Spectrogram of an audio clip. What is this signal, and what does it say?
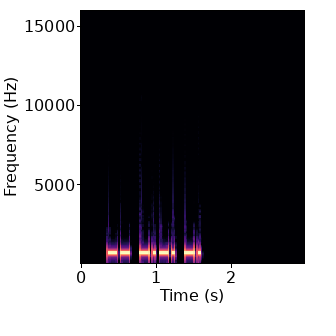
Morse code, heard as a keyed tone, about 28 wpm, 700 Hz. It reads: MCN
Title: USA Call Sign Postfixes - 3 Letters 28wpm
